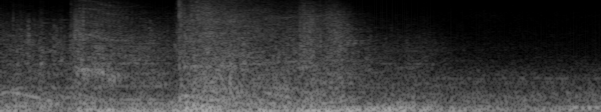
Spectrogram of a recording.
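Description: Blows ring out in a fight.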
